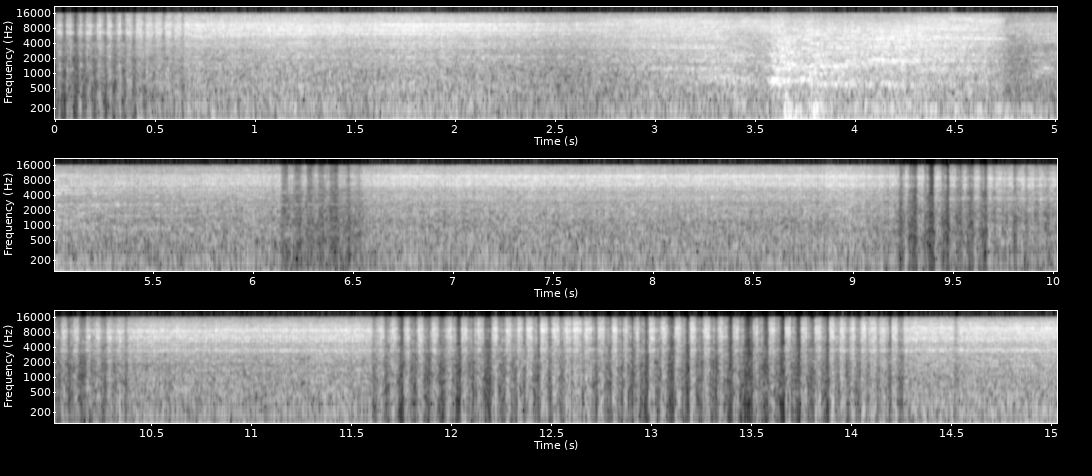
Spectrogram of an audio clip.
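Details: Rattlesnake rattling: a continuous, dry, high-pitched buzzing hiss lasting the whole stretch, with a brief louder surge near four seconds and fine pulsed flutter in places.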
